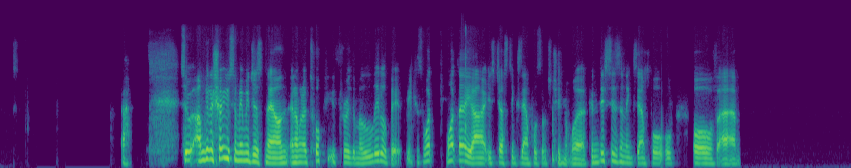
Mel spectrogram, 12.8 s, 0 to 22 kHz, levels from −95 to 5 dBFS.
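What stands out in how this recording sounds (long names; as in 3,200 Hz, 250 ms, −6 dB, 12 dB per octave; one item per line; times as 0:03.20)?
background noise floor −83 dBFS
spectral slope −4.0 dB per octave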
